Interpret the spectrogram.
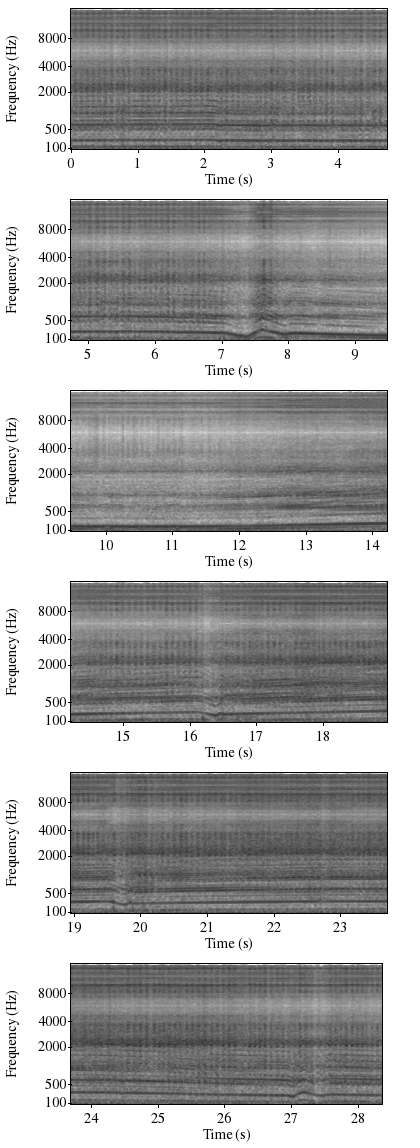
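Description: Sport motorcycle engine running hard on track, heard from the bike's own onboard camera with wind rush. The engine note rises and falls, and dips sharply four times at gear changes. After the first, around a quarter of the way in, the note sits lower and climbs slowly back up.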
